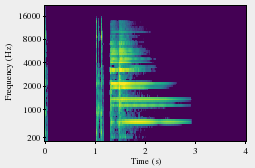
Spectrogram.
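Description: Subscribe-button animation sound effect: a mouse click, then a quick double click about a second in, followed by a notification-bell ding that rings and fades away over about a second and a half.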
